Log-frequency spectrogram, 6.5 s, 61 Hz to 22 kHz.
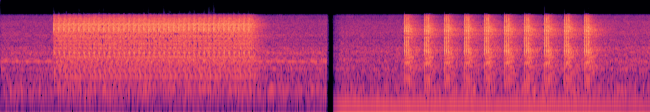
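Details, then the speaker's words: A steady buzzing pulse train, then a brief gap and about ten sharp rhythmic clicks from a TMS coil during a patient's first transcranial magnetic stimulation session for depression and anxiety; pulses cause face twitching, with 30-second pauses. "The treatment itself only lasts about 10 minutes. And what happens is it goes like, neat, neat, neat, neat, neat, and you feel these pulses, and then your face twitches, and then it like stops for 30 seconds."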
